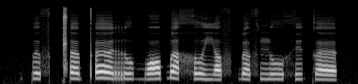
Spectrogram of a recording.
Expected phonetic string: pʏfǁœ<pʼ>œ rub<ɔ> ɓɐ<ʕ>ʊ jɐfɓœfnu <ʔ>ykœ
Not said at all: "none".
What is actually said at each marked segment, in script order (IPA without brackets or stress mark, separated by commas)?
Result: pʼ, ɔ, h, h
